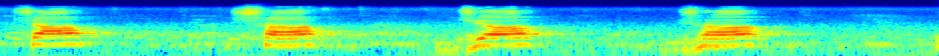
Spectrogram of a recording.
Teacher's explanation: तो चा वर्ग में हमारी जीभ जो है वो तालु से टकरानी चाहिए। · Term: तालव्य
